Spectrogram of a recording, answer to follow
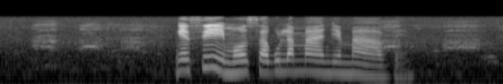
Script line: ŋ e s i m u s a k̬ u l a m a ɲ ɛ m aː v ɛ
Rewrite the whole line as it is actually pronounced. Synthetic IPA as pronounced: ŋ e s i m ɔ s a k̬ u l a m a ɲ ɛ m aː v ɛ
